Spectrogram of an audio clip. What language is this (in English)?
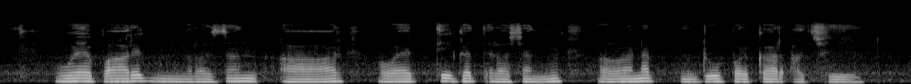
Maithili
